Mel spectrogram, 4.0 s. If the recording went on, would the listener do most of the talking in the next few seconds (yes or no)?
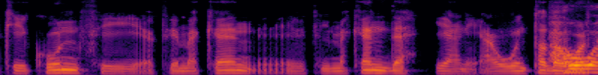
yes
